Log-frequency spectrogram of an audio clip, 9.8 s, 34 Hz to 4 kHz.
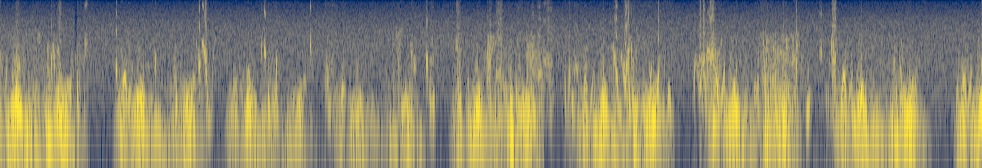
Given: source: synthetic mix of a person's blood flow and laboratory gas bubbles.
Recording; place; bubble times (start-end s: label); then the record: Doppler ultrasound of blood flow; precordium
0.32-0.65 s: bubbles
0.72-0.89 s: bubbles
1.14-1.32 s: bubbles
1.52-1.59 s: bubbles
1.93-2.16 s: bubbles
2.45-2.52 s: bubbles
2.58-2.82 s: bubbles
3.07-3.15 s: bubbles
3.24-3.47 s: bubbles
3.92-4.04 s: bubbles
4.08-4.20 s: bubbles
4.23-4.38 s: bubbles
4.54-4.63 s: bubbles
4.84-5.54 s: bubbles
5.62-5.89 s: bubbles
6.09-6.75 s: bubbles
6.92-7.25 s: bubbles
7.53-8.12 s: bubbles
8.19-8.40 s: bubbles
From the record:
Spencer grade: 3 (all of the cardiac periods contain showers or single bubble signals, but not dominating or overriding the cardiac motion signals); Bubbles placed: only in the low amplitude regions of the cardiac cycle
